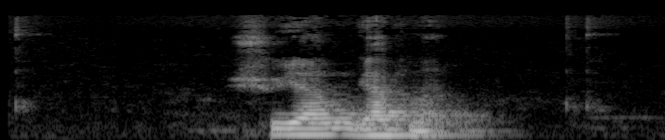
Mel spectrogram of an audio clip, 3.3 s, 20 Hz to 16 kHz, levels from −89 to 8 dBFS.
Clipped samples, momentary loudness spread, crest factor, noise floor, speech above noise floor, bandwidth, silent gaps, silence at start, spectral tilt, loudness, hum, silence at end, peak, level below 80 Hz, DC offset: under 0.1%; 19 LU; 20 dB; -70 dBFS; 45 dB; 11.5 kHz; none; 1.2 s; -7 dB/octave; -26 LUFS; none; 0.9 s; -10 dBFS; -60 dBFS; under 0.1%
